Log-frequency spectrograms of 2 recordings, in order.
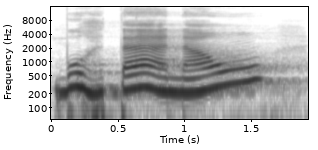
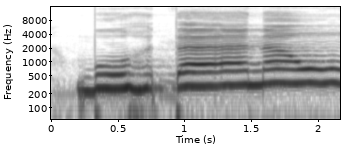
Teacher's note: idgham bi gunnah karena ada tanwin fathah yang bertemu dengan huruf waw. Maka tanwin fathah ini lebur ya, masuk ke waw. Buhtanau dan didengungkan.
